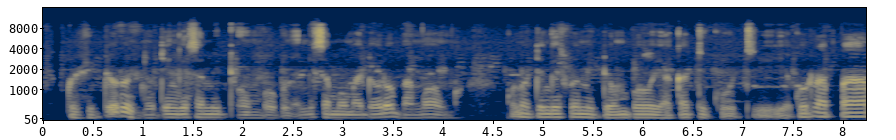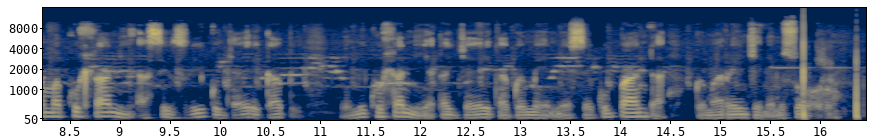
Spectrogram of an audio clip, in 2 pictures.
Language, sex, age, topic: Ndau, male, 18-24, health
